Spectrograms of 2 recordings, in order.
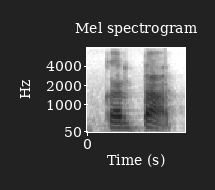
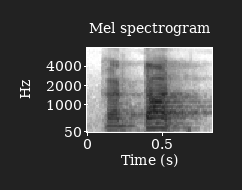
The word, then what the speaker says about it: kartat: Operation kartat. Kartat. Kartat. Okay. Kartat. Kartat. You are saying karta. What about the single T? Final T has to be pronounced, no?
